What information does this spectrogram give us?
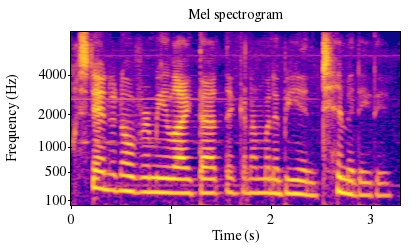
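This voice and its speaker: A woman's voice: mid-range voice, steady tone, fairly quick, mellow. Slangy, wry woman streaming a game. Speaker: gameplay streamer. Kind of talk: casual live gameplay commentary.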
